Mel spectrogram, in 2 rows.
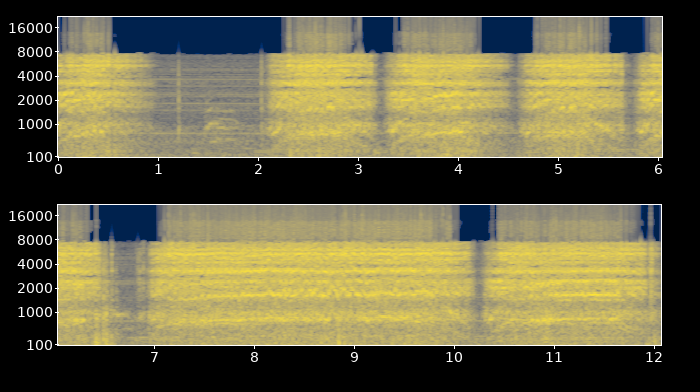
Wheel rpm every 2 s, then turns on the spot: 40, 90, 90, 90, 200, 130.
none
